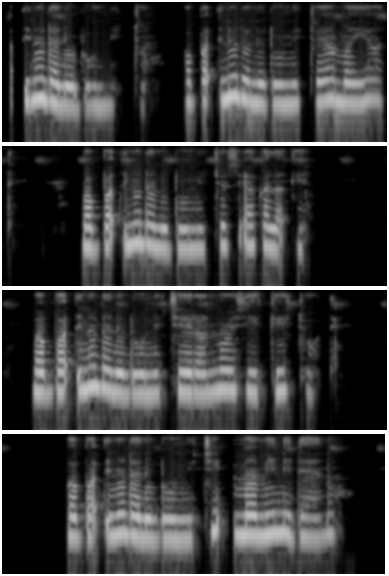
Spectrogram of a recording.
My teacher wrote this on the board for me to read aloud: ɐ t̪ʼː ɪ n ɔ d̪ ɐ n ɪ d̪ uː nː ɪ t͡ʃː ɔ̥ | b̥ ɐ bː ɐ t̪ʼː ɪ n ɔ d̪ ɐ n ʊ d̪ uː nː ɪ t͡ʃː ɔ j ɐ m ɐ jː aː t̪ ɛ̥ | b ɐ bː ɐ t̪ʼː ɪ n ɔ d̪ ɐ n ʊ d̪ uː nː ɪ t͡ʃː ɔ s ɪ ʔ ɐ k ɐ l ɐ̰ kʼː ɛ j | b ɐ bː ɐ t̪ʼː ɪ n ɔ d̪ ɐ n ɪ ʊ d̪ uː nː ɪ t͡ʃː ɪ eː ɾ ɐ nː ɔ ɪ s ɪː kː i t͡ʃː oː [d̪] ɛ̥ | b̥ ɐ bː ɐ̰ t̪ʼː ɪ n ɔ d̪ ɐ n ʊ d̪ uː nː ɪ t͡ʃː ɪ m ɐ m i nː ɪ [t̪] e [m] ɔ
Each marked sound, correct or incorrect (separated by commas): incorrect, incorrect, incorrect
